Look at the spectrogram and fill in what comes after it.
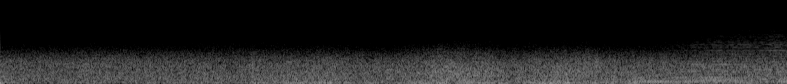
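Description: Steady outdoor background noise, an even low rumble and hiss with no distinct events, with music fading in softly near the end.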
